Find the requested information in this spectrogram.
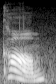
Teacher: The second in this category is back vowels, which are those during the production of which the back part of the tongue is raised towards the soft palate, leaving sufficient space between them so that the air can escape without friction.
